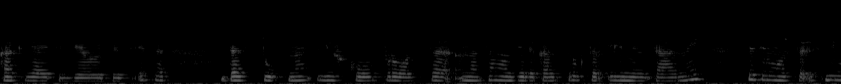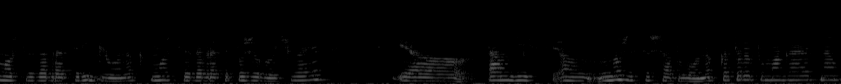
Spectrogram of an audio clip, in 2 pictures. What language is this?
Russian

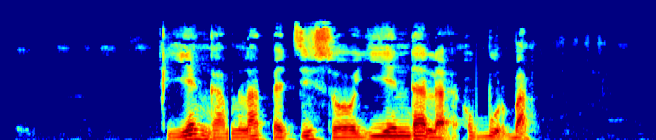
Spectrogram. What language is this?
Kwasio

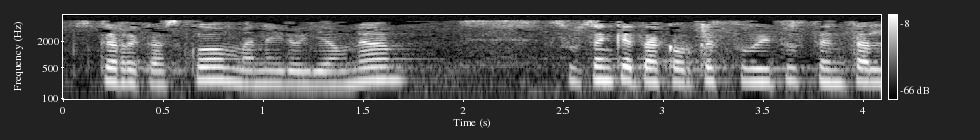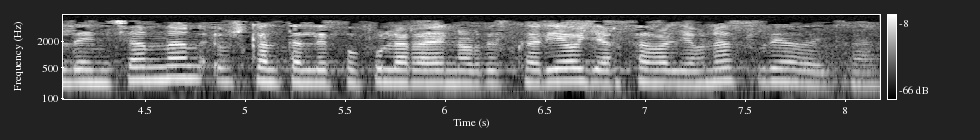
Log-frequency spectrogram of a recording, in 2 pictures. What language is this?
Basque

